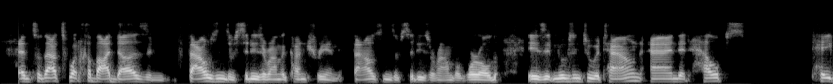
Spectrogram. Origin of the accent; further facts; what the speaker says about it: Salt Lake City, Utah, United States; So I was raised in Salt Lake City, Utah, where I am fortunate enough to raise my own family now. My parents moved out here in the summer of 1992, weeks before my first birthday, to start a synagogue here in Salt Lake City.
